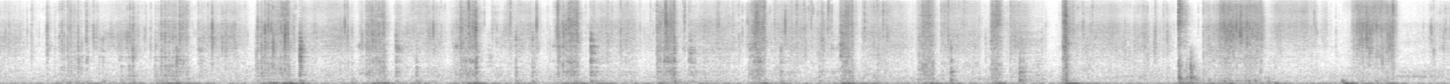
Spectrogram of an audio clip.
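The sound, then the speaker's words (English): Paper is cut along a marked halfway line, producing many crisp, crinkly snips and rustles in an irregular rhythm, sharp and close but fairly quiet overall. “So, we'll mark that out nicely. And then I'm just going to cut along the halfway point.”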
